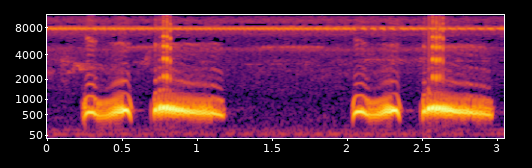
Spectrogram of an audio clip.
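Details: Calling and pressuring a rival, a spotted dove lure call used for attracting wild doves gives two phrases about two seconds apart, each a brief wobbling coo then a longer mellow coo sliding gently downward.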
